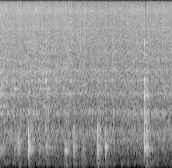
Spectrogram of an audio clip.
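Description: Intermittent spoon scrapes and stirring clatter as chicken gravy is sautéed in a sizzling pan, with soft frying hiss underneath and no voices.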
